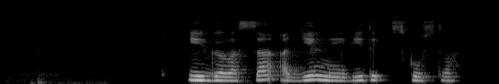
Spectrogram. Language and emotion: Russian, neutral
